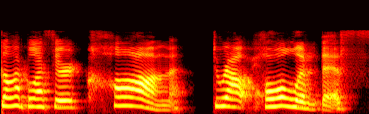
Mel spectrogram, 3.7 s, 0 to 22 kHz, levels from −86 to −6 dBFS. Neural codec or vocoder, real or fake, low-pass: codec, 16 kHz, 1 kbps, FunCodec, trained on Chinese and English, 50 frames a second; fake; 7.2 kHz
